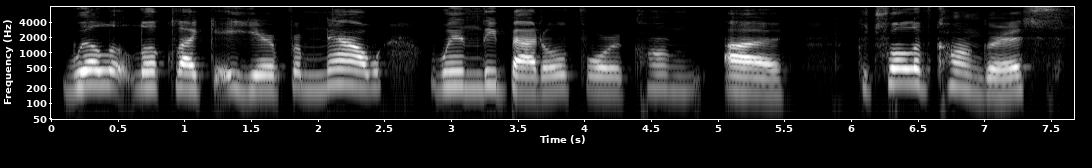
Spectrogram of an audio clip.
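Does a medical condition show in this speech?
Yes: cerebral palsy.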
